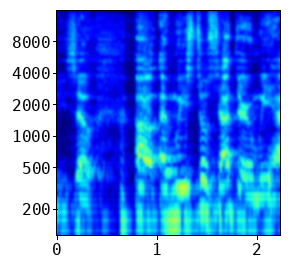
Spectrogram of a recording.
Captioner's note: chuckling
